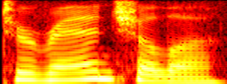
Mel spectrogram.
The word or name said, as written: tarantula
